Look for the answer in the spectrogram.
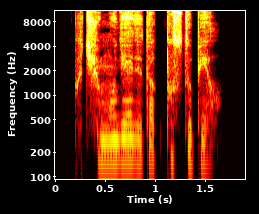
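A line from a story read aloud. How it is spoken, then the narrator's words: Dejected whisper. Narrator (Russian): шептал Лайонел, не в силах поднять голову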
